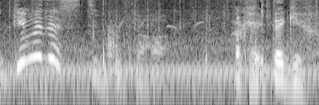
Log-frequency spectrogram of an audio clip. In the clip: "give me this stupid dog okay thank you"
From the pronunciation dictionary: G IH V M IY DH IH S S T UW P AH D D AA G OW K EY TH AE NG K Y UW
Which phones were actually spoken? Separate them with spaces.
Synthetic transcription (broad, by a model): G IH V M IY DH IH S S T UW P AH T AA OW K EY T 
